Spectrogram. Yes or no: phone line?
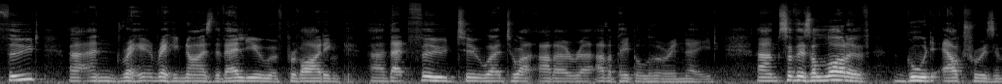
no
